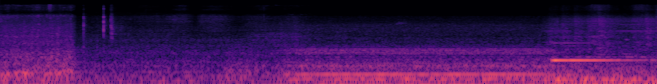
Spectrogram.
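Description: Regional train heard from on board. A steady hum sets in about three seconds in, and a much louder low rumble of the running train takes over near the end. Wind noise on the microphone comes first.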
